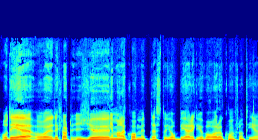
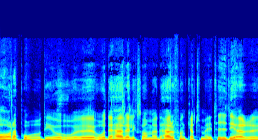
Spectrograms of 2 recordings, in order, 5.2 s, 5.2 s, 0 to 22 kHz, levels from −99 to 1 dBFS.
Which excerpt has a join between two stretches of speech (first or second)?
first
